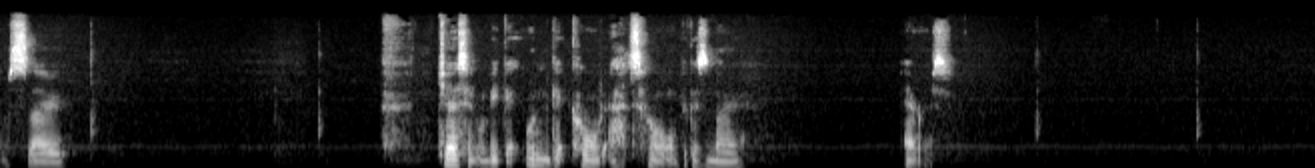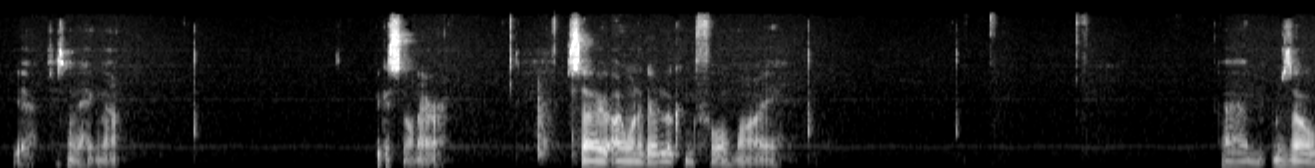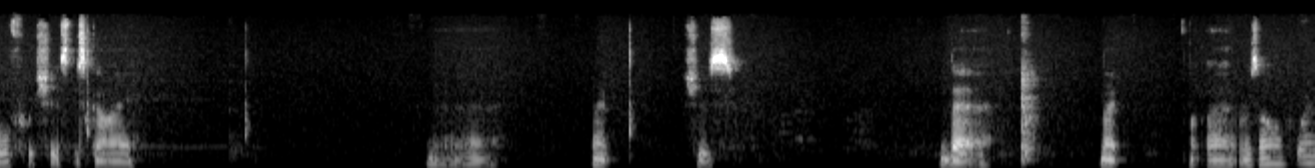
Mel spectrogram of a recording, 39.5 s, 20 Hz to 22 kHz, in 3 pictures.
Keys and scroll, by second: 23.5 super+`.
